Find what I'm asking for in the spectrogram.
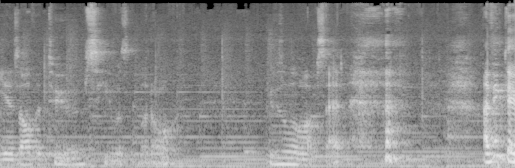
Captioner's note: chuckling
